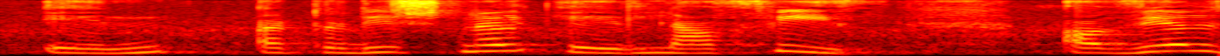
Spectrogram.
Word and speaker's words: avial: He named it अवियल, AVIAL। See children, the pronunciation in English is also given in the bracket, UHVIUL, अवियल।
